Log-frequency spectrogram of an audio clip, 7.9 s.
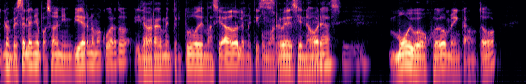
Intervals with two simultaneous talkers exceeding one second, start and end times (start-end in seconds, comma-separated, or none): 3.8-5.1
